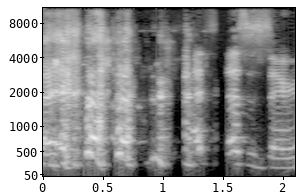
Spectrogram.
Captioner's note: laughs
